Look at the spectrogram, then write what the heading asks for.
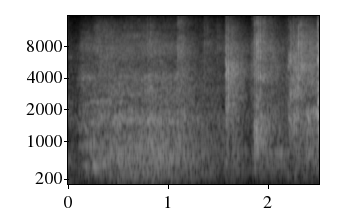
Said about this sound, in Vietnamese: Vỗ tay là sao kìa.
